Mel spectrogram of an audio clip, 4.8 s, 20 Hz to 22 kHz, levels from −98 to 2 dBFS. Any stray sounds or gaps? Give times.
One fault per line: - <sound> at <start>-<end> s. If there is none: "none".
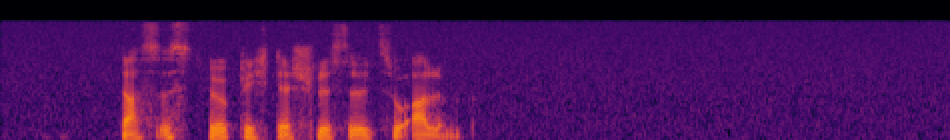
none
